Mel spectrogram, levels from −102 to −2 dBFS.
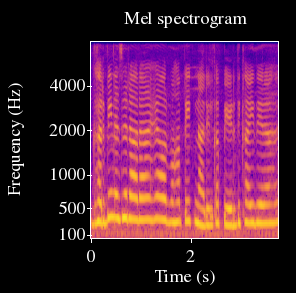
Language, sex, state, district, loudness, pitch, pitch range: Hindi, female, Bihar, Saran, -14 LUFS, 295 Hz, 275-330 Hz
